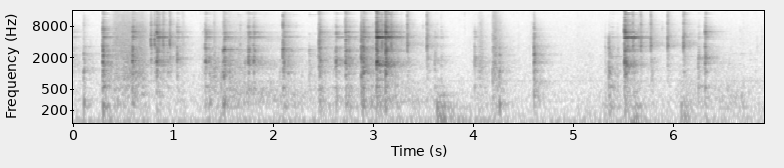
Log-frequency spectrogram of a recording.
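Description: Hand ratchet and socket working bolts in the bottom end of a Chrysler 413 V8 block: a run of irregular metallic clicks and clinks, loudest about three seconds in and again near the end.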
